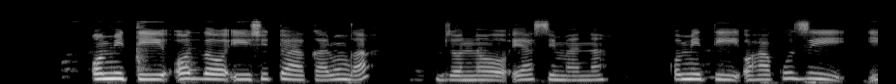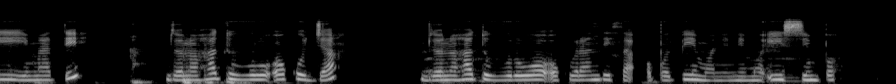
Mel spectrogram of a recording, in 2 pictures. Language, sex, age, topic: Oshiwambo, female, 18-24, agriculture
